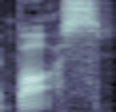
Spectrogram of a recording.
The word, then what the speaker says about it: boss: I want to be judged by my boss. 好，今天最后一个重点的是 boss 这个字，这个字很多人很常念错，要念成短母音 o r 的声音 boss。 Boss, 而不会念成长母音 O, 或者是念成 Boss, 所以要念成 Boss, Boss 的声音。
